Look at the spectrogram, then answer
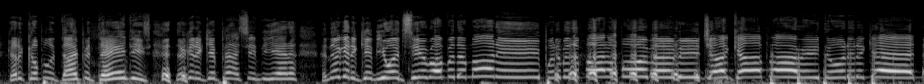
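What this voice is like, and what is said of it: Dick Vitale impression. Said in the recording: “That's a pretty good damn impression”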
